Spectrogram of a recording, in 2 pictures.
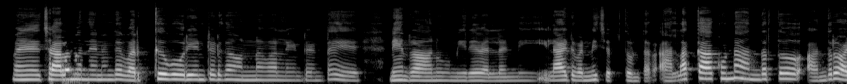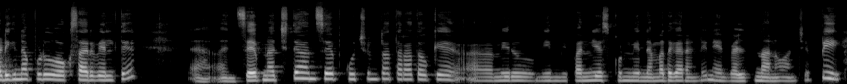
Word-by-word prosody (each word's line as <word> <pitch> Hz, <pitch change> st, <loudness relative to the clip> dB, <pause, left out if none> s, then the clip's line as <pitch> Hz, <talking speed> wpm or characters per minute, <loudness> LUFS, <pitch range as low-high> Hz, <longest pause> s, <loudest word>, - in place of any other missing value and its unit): మే 220 Hz, -, +3 dB, 0.3 s
చాలామందేంటంటే, 225 Hz, 0 st, +5 dB
వర్క్ 195 Hz, +6 st, +1 dB, 0.2 s
ఓరియెంటెడ్‌గా 225 Hz, 0 st, +2 dB
ఉన్నవాళ్ళేంటంటే, 200 Hz, 0 st, -6 dB, 0.6 s
నేను 200 Hz, 0 st, +1 dB
రాను, 185 Hz, 0 st, 0 dB
మీరే 180 Hz, 0 st, -1 dB
వెళ్ళండీ, 175 Hz, +1 st, -7 dB, 0.2 s
ఇలాటివన్నీ 195 Hz, 0 st, +1 dB
చెప్తుంటారు. 180 Hz, -2 st, -6 dB
అలా 215 Hz, +9 st, +2 dB, 0.2 s
కాకుండా, 265 Hz, +2 st, +5 dB
అందరితో, 245 Hz, +3 st, +1 dB, 0.3 s
అందరూ 200 Hz, +9 st, +2 dB
అడిగినప్పుడూ 235 Hz, +2 st, 0 dB
ఒకసారి 205 Hz, -1 st, 0 dB
వెళ్తే, 200 Hz, +8 st, -4 dB, 0.7 s
ఆహ్, 135 Hz, -2 st, -11 dB
ఎంతసేపు 180 Hz, +7 st, +3 dB
నచ్చితే 205 Hz, +7 st, -1 dB
అంత 260 Hz, -1 st, -2 dB
సేపు 255 Hz, 0 st, +2 dB
కూర్చుంటా, 245 Hz, +1 st, -6 dB
తరవాత 230 Hz, 0 st, -5 dB
"ఓకే. 225 Hz, 0 st, -3 dB, 0.3 s
ఆహ్, 170 Hz, 0 st, -10 dB
మీరూ, 180 Hz, 0 st, -3 dB, 0.2 s
మీరు 170 Hz, 0 st, -9 dB
మీ 170 Hz, -, -14 dB
పని 175 Hz, +1 st, -4 dB
జేసుకుని, 185 Hz, -1 st, -6 dB
మీరు 170 Hz, -, -5 dB
నెమ్మదిగా 175 Hz, +1 st, -2 dB
రండి, 165 Hz, +5 st, -12 dB
నేను 170 Hz, -2 st, -9 dB
వెళ్తున్నాను." 160 Hz, +1 st, -4 dB
అని 165 Hz, -, -17 dB
చెప్పి, 280 Hz, +7 st, -3 dB
200 Hz, 140 wpm, -22 LUFS, 180-230 Hz, 0.7 s, చాలామందేంటంటే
